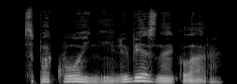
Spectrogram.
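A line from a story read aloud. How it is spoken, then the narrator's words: Quiet, calm voice. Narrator (Russian): прежним негромким голосом проговорил эльф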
